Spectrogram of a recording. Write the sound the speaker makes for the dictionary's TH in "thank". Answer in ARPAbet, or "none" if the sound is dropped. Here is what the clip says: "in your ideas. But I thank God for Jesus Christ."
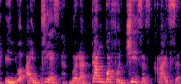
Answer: T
